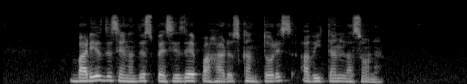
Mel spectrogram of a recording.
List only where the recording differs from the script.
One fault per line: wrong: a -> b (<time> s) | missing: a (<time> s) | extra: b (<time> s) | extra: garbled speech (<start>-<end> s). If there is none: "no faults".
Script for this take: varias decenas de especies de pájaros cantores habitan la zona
no faults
